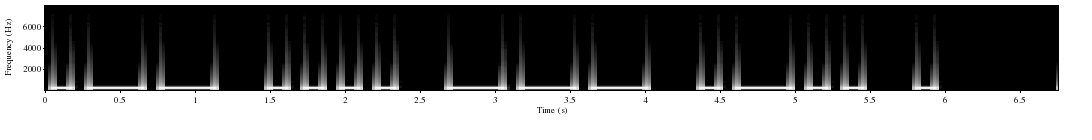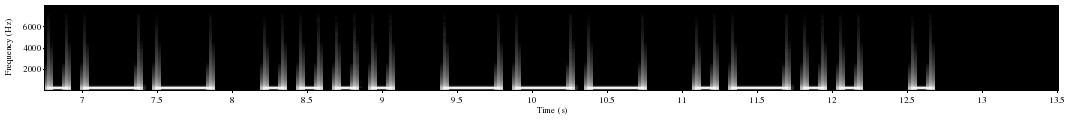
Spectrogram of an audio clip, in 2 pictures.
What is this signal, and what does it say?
Morse code, heard as a keyed tone, about 10 wpm, 250 Hz. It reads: WHOLE WHOLE
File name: morse / morse-training-10WPM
